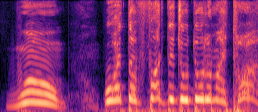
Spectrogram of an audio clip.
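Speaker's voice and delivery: put-on heavy Russian accent. Retelling what a stranger shouted about his truck: imitating a heavy Russian accent. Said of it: "heavy Russian accent".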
